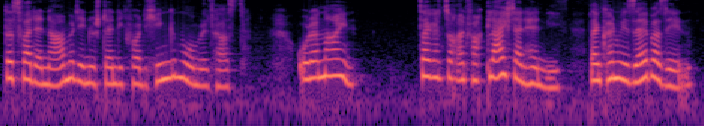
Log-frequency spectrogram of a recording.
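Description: Woman reading pointed, challenging rig worker, higher voice. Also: brisk, mellow. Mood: accusing. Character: suspicious male rig worker, accusing.

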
